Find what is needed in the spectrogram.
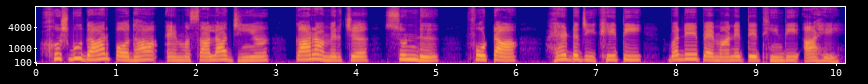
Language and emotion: Sindhi, neutral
